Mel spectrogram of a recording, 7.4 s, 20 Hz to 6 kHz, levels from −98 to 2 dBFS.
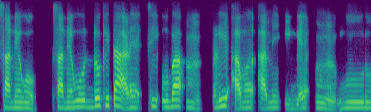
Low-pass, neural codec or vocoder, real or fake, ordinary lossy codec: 5.4 kHz; autoencoder, 48 kHz, 32 numbers a frame, DAC-VAE, trained on Japanese speech; fake; Opus, 32 kbps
